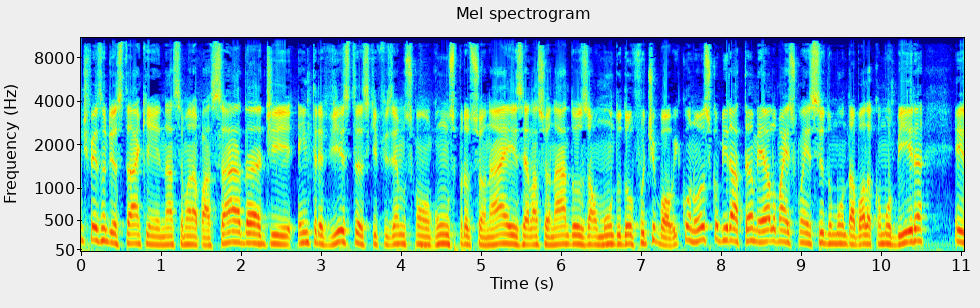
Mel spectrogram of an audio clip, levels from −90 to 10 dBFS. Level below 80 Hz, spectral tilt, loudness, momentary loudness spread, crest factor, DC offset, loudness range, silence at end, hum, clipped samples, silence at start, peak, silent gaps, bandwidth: -42 dBFS; -5.5 dB/octave; -12 LUFS; 4 LU; 12 dB; under 0.1%; 1 LU; 0 s; none; 0.4%; 0 s; 0 dBFS; none; 11 kHz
